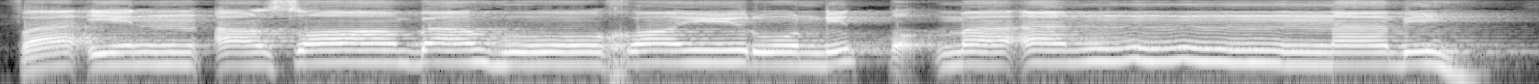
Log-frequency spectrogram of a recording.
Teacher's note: di sini ada ta yang qalqalah sughra, kita pantulkan toknya. Kemudian setelah itu ada tasydid nun. Tasydid nun kita gunnahkan.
